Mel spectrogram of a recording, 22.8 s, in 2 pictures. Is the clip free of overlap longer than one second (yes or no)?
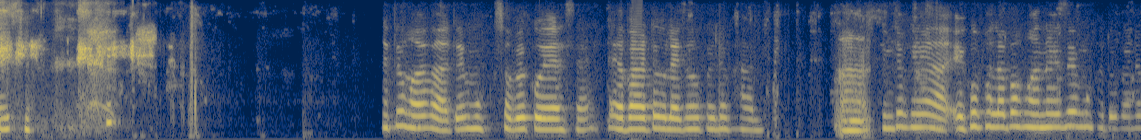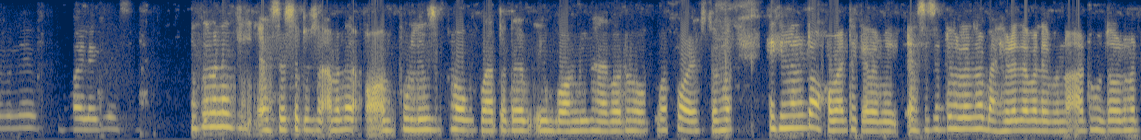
yes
